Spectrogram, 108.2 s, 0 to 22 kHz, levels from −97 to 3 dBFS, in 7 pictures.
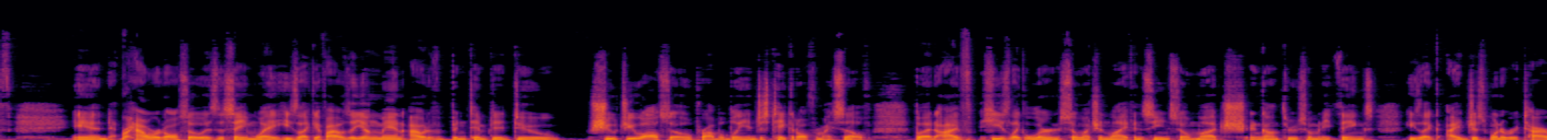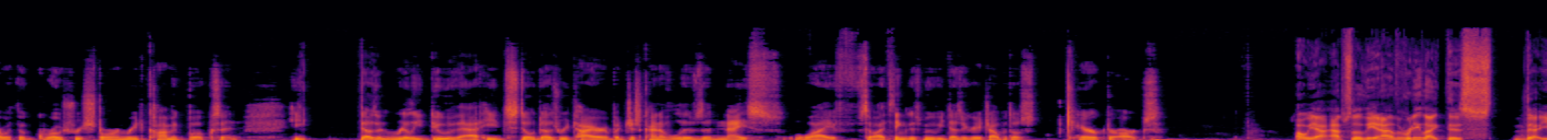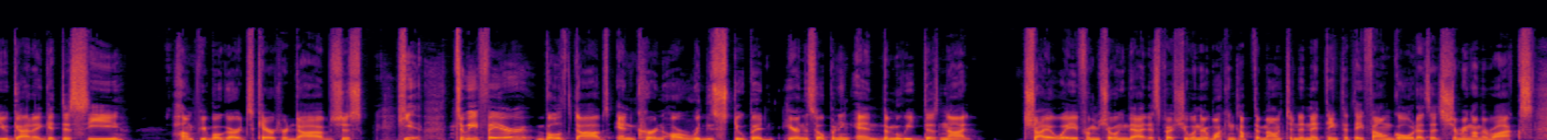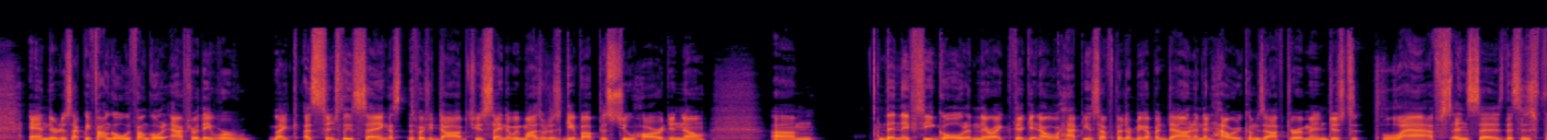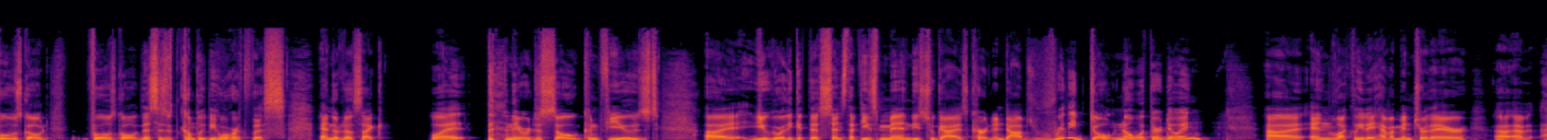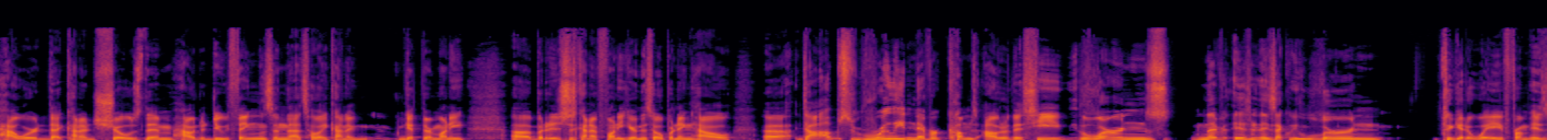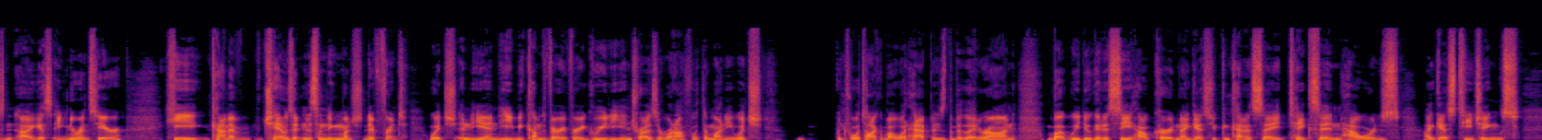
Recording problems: squashed, flat; somewhat

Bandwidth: 17.5 kHz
